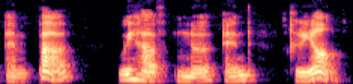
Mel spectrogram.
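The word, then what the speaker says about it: rien: we have no and Creon spelled i IE n young yeah and it works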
